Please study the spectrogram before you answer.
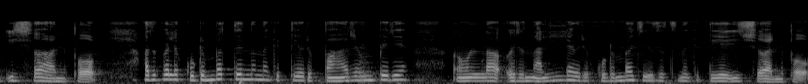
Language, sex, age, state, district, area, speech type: Malayalam, female, 60+, Kerala, Kollam, rural, spontaneous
